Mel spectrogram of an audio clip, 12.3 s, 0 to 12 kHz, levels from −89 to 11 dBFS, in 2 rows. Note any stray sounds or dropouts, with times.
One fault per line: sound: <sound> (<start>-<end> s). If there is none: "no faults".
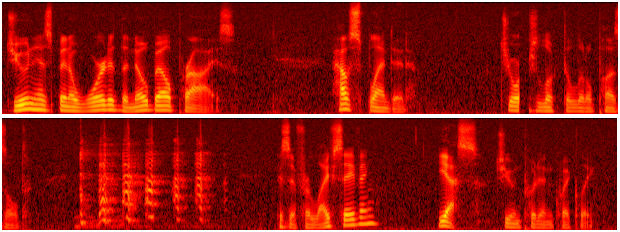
sound: dropout (5.2-5.3 s)
sound: laugh (6.9-8.4 s)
